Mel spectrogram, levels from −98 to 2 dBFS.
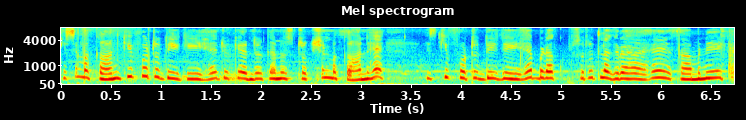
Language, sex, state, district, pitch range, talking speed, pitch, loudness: Hindi, female, Bihar, West Champaran, 300-355 Hz, 220 wpm, 330 Hz, -13 LUFS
